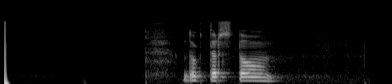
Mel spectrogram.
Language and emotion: Russian, neutral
